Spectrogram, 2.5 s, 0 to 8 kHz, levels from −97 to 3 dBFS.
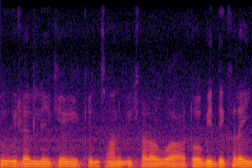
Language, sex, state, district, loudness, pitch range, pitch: Hindi, male, Uttar Pradesh, Jalaun, -27 LUFS, 105-110 Hz, 110 Hz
